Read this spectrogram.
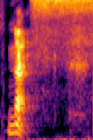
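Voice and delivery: leises, tiefes Spaß-Nice; softly hushed, not meant seriously; nicht ernst gemeintes Nice. Shown as a demonstration. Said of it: "ich mein das in dem Moment nie ernst". (leise und ironisch)

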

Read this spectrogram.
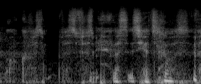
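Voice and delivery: hushed frightened whisper; frightened whisper to yourself as police knock; scared whisper. Retold or imitated. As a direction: whisper it like you're hiding behind the door. Scared hiding in room.

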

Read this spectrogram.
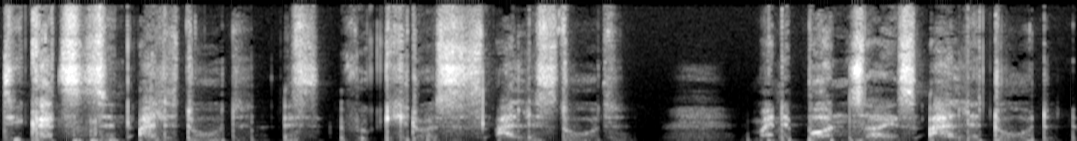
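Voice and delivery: hushed report of disaster; voiceless, secretive and grave; distressed whisper. Acted. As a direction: whisper the awful news from hiding. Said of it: "Deswegen leise reden".

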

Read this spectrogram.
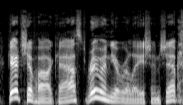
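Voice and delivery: high, brassy newsie hawking the podcast; old-timey street corner voice. Acted. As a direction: sell it like a 1950s street crier. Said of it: "an old-timey, uh, street corner, uh, voice to sell the podcast".

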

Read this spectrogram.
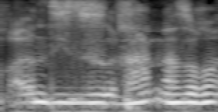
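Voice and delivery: usual speaking voice

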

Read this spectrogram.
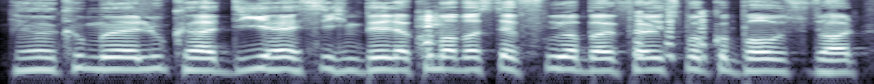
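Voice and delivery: low, snide mock of cohost; mocking imitation. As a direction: imitate her teasing voice. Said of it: "Mobbing-Folge".

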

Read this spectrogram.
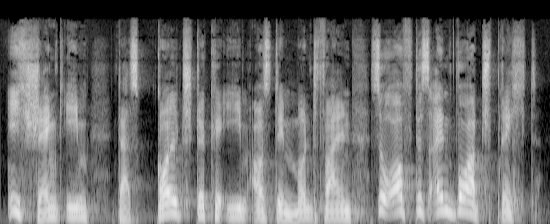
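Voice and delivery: a small man announcing a wonderful gift; little dwarf rising to a high delight; kindly dwarf. Acted. Second dwarf grants a gift.

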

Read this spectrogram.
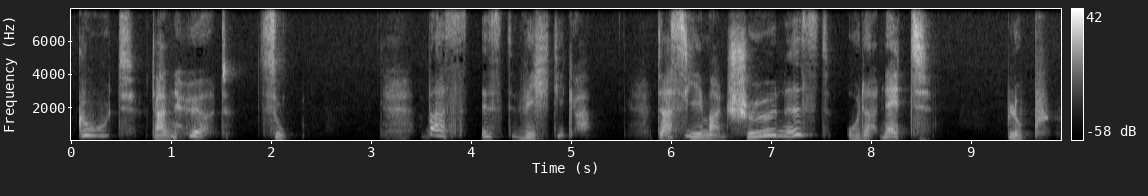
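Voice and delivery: put-on slow, whispered old fish posing a riddle; hushed old fish riddle. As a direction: lean in and whisper the question.

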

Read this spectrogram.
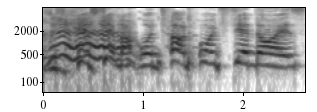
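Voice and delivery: can't get the line out without laughing. Real, not acted. Husband teasing wife about Nutella jars, laughing.

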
